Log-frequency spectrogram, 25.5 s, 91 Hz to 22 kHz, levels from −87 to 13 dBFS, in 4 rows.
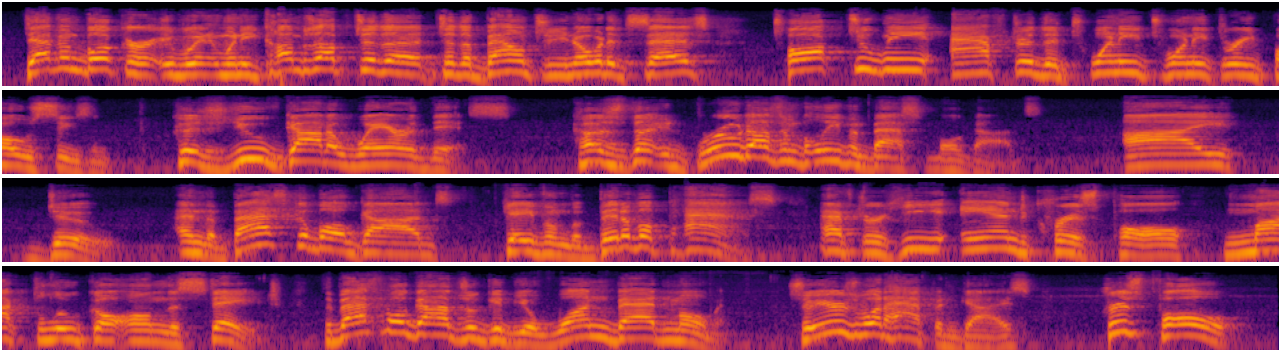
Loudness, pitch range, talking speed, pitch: -16 LUFS, 170-230 Hz, 180 wpm, 200 Hz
